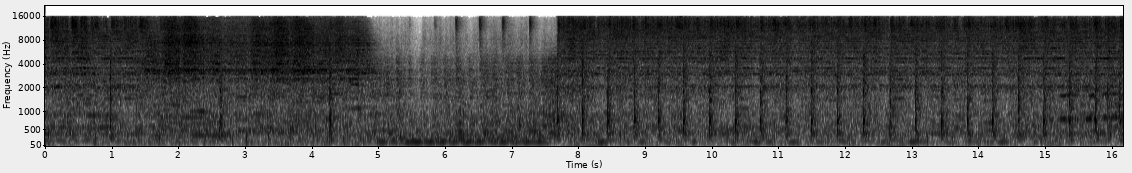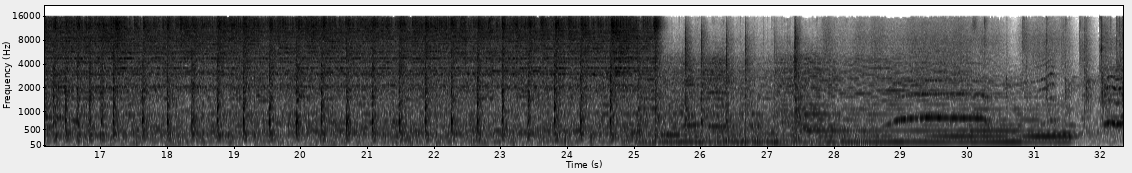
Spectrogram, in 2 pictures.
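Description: A live rock band playing: electric guitar, bass guitar and a Pearl drum kit keeping a steady beat of about two hits a second. Twice the drums drop away briefly while a low note is held, about five seconds in and again near the end.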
